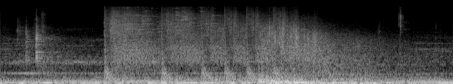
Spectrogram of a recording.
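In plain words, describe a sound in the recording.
Rapid gunshots fire and echo.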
